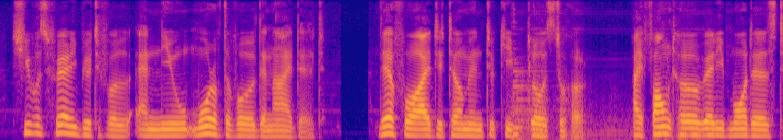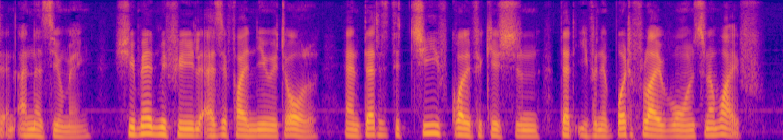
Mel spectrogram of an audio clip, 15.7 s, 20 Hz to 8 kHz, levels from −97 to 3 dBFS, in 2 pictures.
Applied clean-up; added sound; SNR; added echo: neural separator model SepFormer DNS4.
